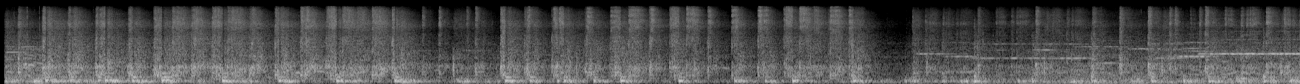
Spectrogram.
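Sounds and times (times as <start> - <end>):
snare drum strikes: 0.1 - 9.0.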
